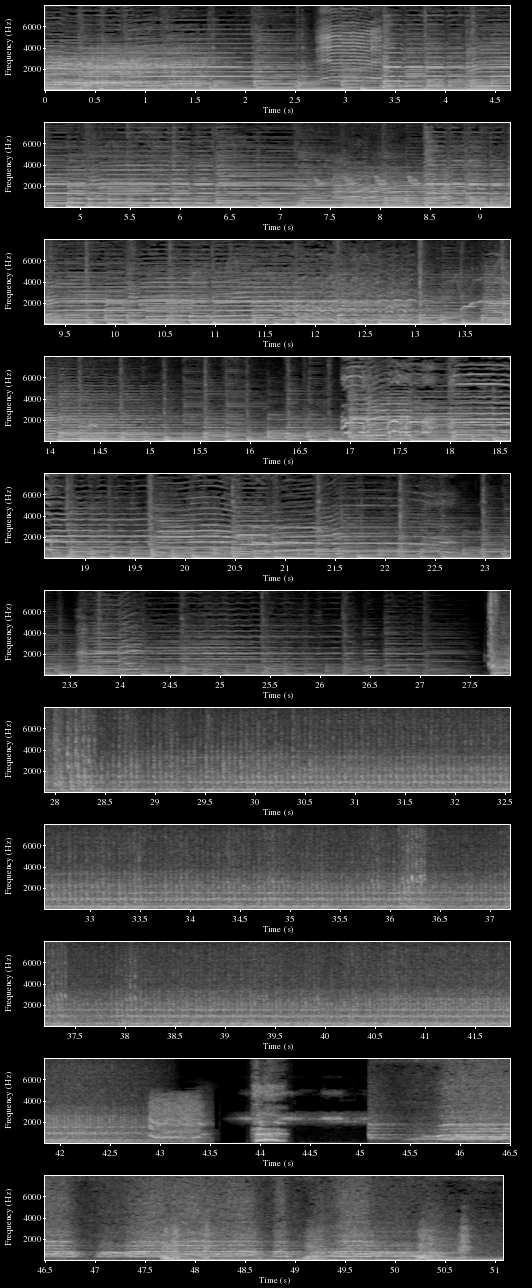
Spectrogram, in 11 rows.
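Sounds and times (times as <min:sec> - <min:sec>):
low hum: 0:00.0 - 0:10.5, 0:46.9 - 0:51.0
toy train electronic whistle: 0:45.1 - 0:50.7.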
